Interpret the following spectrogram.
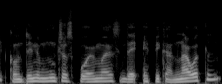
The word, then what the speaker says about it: náhuatl: Sí, contiene muchos poemas de épica náhuatl o náhuatl según la correcta pronunciación, pero nos vamos a centrar en el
